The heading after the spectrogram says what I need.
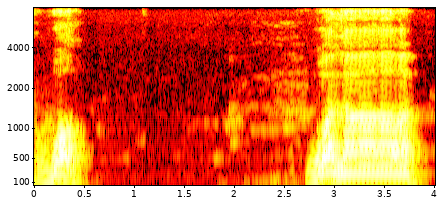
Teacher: وا حرف شفویہ حرف یعنی ہونٹوں سے نکلتا ہے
